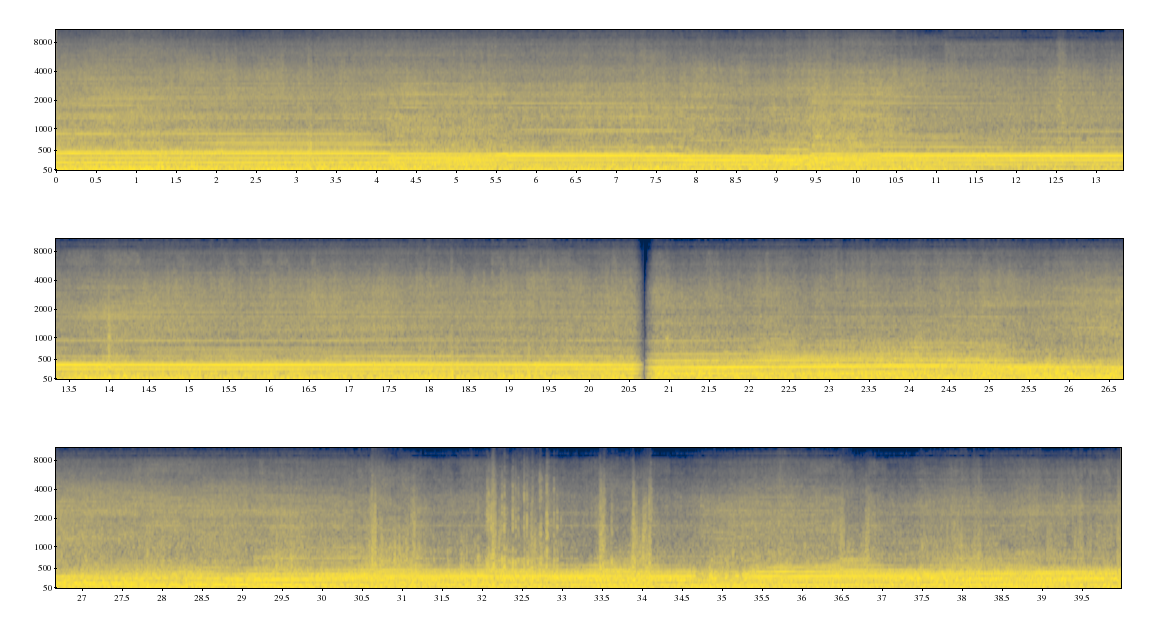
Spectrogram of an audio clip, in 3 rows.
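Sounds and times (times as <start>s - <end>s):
motorcycle engine running: 0.0s - 39.9s
wind rushing: 0.0s - 39.9s.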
